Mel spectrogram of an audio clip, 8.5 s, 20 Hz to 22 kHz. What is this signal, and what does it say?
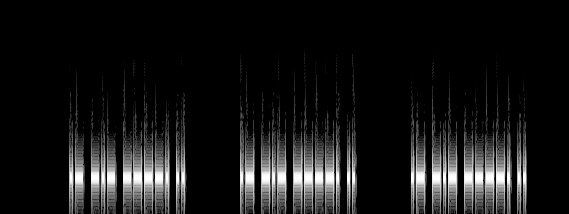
Morse code, heard as a keyed tone, about 32 wpm, 700 Hz. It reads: AK9I AK9I AK9I
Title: USA Call Signs - 4 Characters - Repeated 3x - 30wpm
